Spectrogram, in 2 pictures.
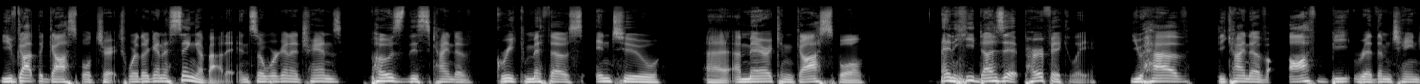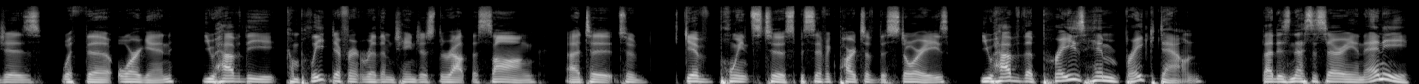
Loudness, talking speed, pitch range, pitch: -18 LUFS, 160 wpm, 110-135 Hz, 125 Hz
